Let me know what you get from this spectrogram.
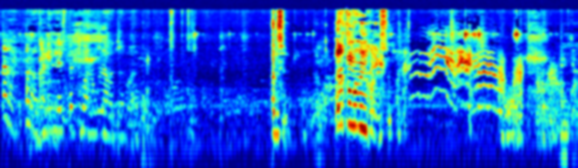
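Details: Persian cat, a long-haired pet, meowing while being shaved at home: a few drawn-out, wavering meows that rise and fall in pitch, mixed with a person talking nearby and a short clatter.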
